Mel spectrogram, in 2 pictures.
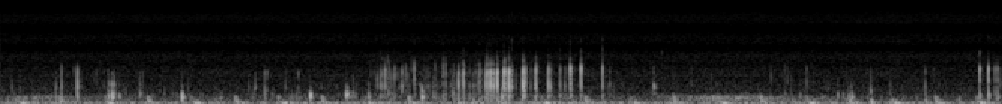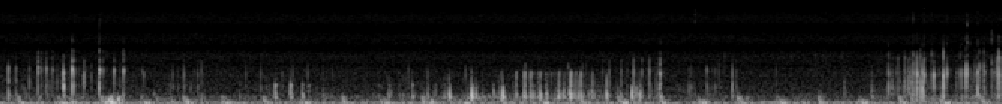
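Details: Adult's stomach rumbling while lying down to rest, sleepy and dozing, hungry after lunch: soft low churning with intermittent gurgling bursts, normal borborygmi (bowel sounds).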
